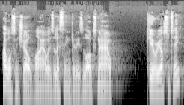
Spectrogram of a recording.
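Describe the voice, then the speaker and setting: A man's voice: deep voice, expressive, brisk, a little mellow. A man reading first-person dramatic fiction as an audiobook narrator.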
